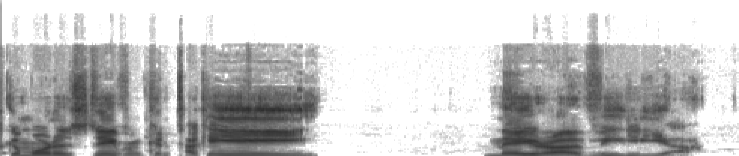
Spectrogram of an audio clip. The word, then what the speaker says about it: Meraviglia: Meraviglia. Meraviglia. Meraviglia. I know I'm supposed to roll the R.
